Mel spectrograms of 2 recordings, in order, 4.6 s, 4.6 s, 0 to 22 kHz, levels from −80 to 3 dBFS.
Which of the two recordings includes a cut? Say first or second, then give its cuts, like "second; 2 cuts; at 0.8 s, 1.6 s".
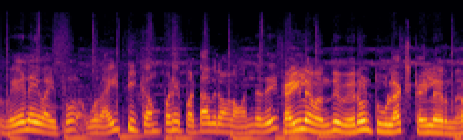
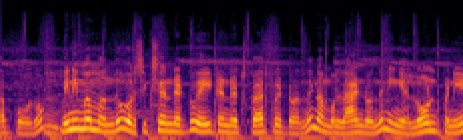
first; 1 cut; at 2.8 s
